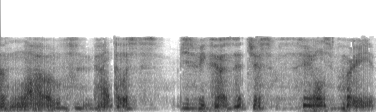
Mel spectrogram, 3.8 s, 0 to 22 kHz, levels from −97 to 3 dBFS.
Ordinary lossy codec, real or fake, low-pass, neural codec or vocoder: AAC, 24 kbps; fake; 5.4 kHz; autoencoder, 44.1 kHz, a latent of 192 numbers a frame, MeloTTS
